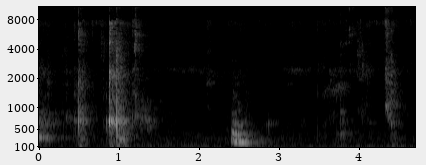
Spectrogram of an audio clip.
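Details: Pet golden retriever named Buzo, playing with its owner at home, gives a few short tonal whines and grumbles. One bursts out near the start and another dips lower a moment later, with quiet pauses between them.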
